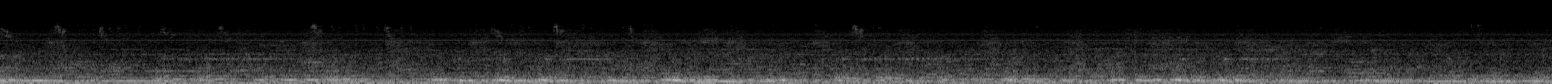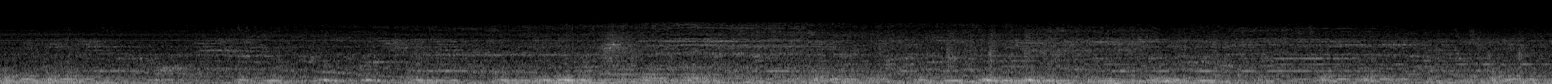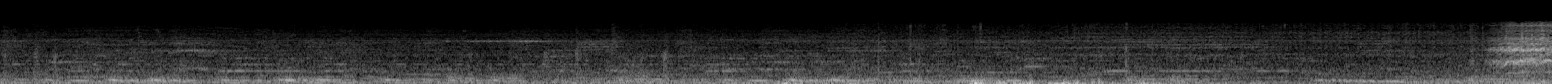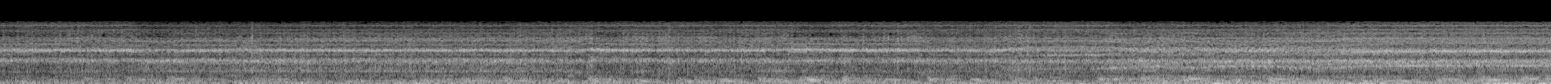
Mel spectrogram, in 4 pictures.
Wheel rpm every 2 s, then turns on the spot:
0, 0, 0, 0, 0, 0, 0, 0, 0, 0, 0, 0, 0, 0, 0, 0, 0, 0, 0, 0, 0, 0, 0, 130, 160, 160, 160, 160, 180, 190, 230.
none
